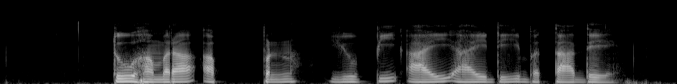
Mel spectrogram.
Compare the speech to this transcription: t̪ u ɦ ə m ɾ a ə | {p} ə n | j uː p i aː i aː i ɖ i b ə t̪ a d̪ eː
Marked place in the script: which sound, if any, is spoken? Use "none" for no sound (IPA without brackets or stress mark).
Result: p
